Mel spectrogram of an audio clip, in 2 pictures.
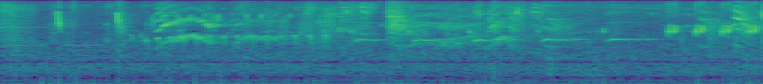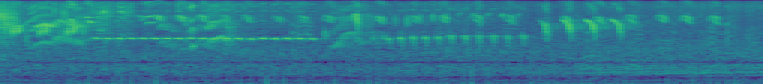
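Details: Canary in a cage singing more distantly: a mix of chirps, a steady metallic trill and scattered high notes over a background hiss.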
